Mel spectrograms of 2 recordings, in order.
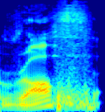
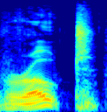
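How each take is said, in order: First: The name is said with an Australian pronunciation. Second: The name is said with a German-style pronunciation. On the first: "as everyone calls it here in Australia" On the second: "I'm not even pronouncing it correctly"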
